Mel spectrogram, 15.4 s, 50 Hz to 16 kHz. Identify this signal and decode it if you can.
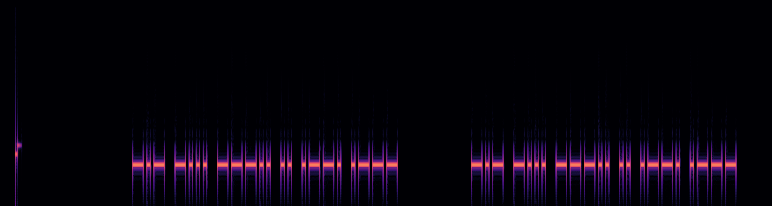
Morse code, heard as a keyed tone, about 17 wpm, 700 Hz. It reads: KB8IPJ KB8IPJ
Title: USA Call Signs - 6 Characters - Repeated 3x - 17wpm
